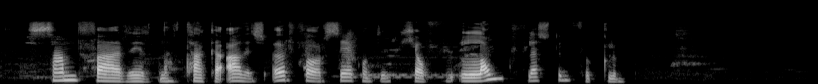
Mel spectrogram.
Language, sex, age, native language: Icelandic, female, 30-39, Icelandic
